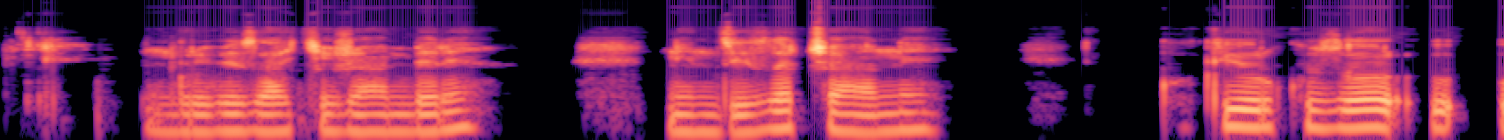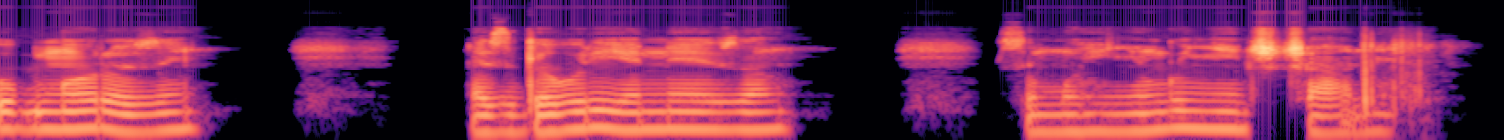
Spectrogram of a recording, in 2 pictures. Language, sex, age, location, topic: Kinyarwanda, male, 50+, Musanze, agriculture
